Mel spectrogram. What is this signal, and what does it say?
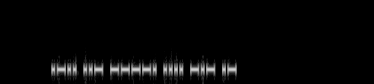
Morse code, heard as a keyed tone, about 45 wpm, 700 Hz. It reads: LU9HKA
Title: DXCC-100 Call Signs - 6 Characters - 45wpm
